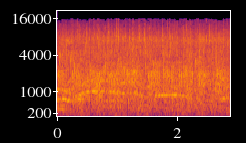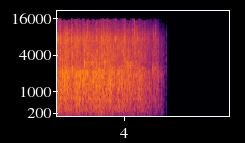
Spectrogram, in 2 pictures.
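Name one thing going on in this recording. An audience applauds and cheers loudly in a large hall.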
